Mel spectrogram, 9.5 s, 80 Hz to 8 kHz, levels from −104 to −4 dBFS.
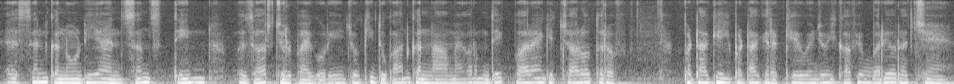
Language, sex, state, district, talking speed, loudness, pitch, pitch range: Hindi, male, Bihar, Kishanganj, 220 wpm, -16 LUFS, 135 Hz, 130-140 Hz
